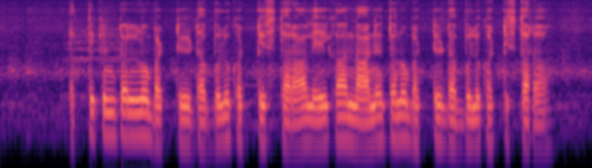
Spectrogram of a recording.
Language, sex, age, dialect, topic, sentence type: Telugu, male, 18-24, Telangana, agriculture, question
